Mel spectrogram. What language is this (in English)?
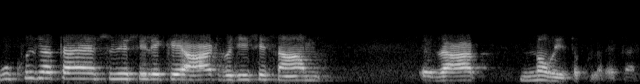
Hindi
